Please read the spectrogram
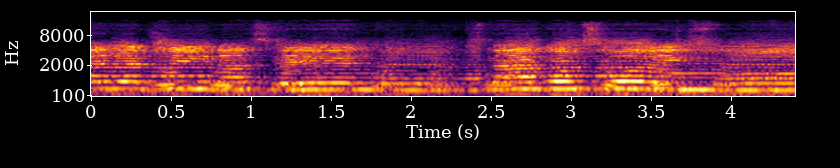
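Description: Children singing a song to piano accordion accompaniment.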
